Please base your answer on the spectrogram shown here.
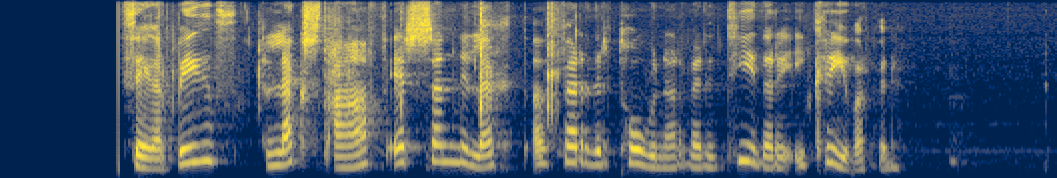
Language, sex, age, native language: Icelandic, female, 30-39, Icelandic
